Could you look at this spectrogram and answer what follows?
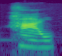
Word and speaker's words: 解: 話讀謝，粵語讀械，係姓械，冇讀成姓解喎。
